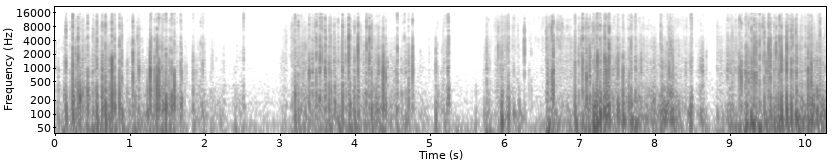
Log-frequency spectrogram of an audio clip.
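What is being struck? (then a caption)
Fabric pouch covered in sequins. A soft oval pouch covered in sequins, with a black zipper, is held over the recorder while its underside is scratched with fingernails. The result is continuous dry, crinkly scratching with a low, rumbling body, broken by brief quieter pauses.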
